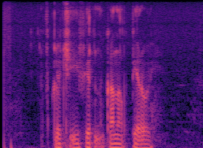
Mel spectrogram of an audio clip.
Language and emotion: Russian, neutral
